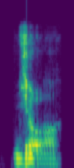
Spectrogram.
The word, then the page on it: jaw: British English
